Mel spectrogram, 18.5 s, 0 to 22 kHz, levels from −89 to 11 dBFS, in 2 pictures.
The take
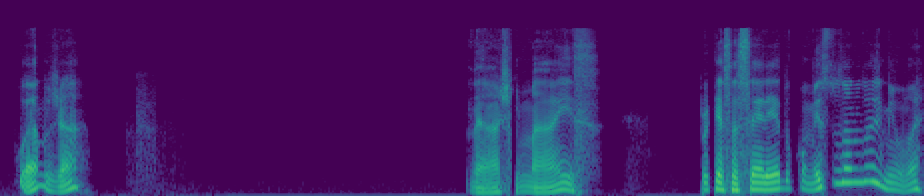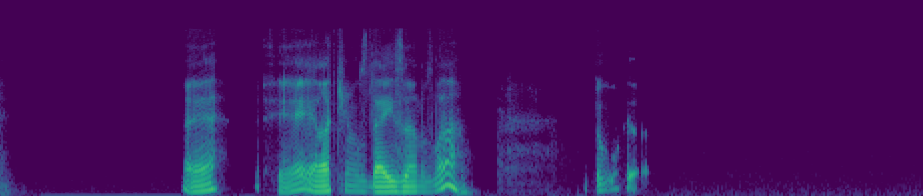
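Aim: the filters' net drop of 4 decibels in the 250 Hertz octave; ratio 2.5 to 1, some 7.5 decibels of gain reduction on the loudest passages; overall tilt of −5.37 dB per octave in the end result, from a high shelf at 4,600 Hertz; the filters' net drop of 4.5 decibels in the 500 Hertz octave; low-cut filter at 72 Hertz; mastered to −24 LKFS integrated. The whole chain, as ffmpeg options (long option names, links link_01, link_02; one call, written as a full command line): ffmpeg -i in.wav -af "highpass=72,equalizer=frequency=250:width_type=o:gain=-4,equalizer=frequency=500:width_type=o:gain=-4.5,highshelf=frequency=4600:gain=7.5,acompressor=threshold=-26dB:ratio=2.5,volume=7.5dB" out.wav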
